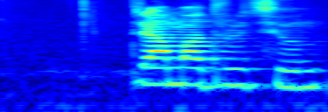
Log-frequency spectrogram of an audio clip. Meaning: mood, temper, disposition
- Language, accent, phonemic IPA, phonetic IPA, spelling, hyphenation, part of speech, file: Armenian, Eastern Armenian, /t(ə)ɾɑmɑdɾuˈtʰjun/, [t(ə)ɾɑmɑdɾut͡sʰjún], տրամադրություն, տրա‧մա‧դրու‧թյուն, noun, Hy-տրամադրություն.ogg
